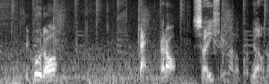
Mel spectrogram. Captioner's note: foreign language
